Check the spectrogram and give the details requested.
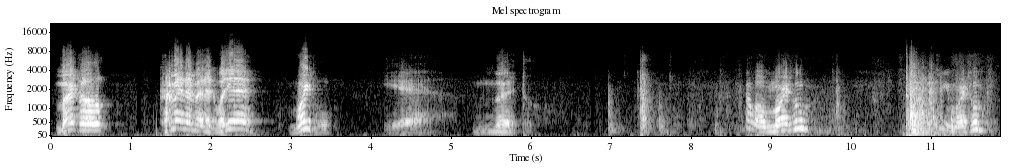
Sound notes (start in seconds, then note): none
